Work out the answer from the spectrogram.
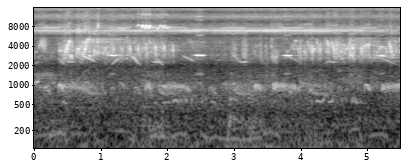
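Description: Several birds calling in the bush, a busy mix of short chirps, trills and wavering whistles.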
